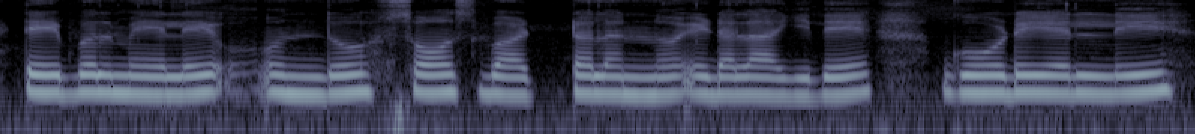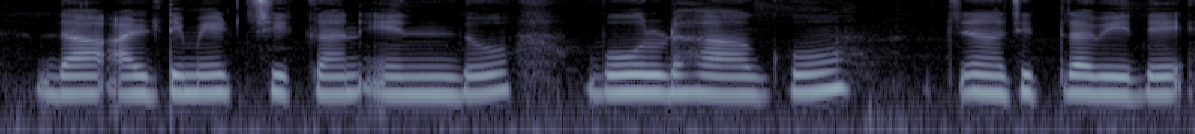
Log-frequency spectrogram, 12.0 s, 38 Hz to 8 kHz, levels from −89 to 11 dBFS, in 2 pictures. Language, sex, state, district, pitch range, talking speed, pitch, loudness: Kannada, female, Karnataka, Mysore, 190-200 Hz, 70 wpm, 195 Hz, -35 LUFS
